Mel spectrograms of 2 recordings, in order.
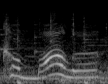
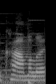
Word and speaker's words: Kamala: a politician of substance pamela it's not kamala it's not camella but she still had to teach the country how to say her name i'm kamala harris and she was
